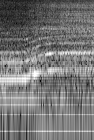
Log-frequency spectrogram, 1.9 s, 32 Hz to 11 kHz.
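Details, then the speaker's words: 1000 W 36 V DC electric motor driven by its controller through a potentiometer (variable resistor) in place of a suspected faulty throttle pedal; smooth whir climbs steadily in pitch as speed is turned up, no grinding: controller and motor working normally. "the speed changes as well. So now I see that the controller is working and the motor is running."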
